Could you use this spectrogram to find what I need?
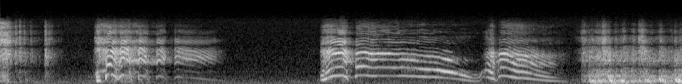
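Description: A man shouts angrily in a cartoonish voice.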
